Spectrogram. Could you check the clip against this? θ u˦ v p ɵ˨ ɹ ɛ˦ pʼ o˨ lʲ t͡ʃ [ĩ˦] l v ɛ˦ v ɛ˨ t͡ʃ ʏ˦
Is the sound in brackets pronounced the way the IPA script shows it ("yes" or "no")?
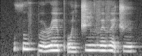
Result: no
